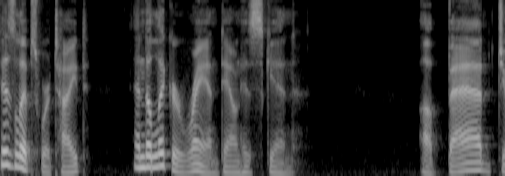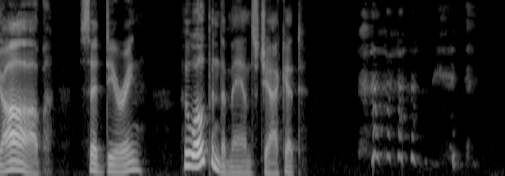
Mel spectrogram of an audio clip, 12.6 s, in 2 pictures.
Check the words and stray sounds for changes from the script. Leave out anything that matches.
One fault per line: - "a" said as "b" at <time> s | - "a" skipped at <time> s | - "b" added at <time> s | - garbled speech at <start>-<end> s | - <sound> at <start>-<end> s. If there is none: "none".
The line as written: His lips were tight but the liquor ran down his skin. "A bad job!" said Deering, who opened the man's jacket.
- "but" said as "and" at 1.7 s
- laugh at 10.8-12.3 s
